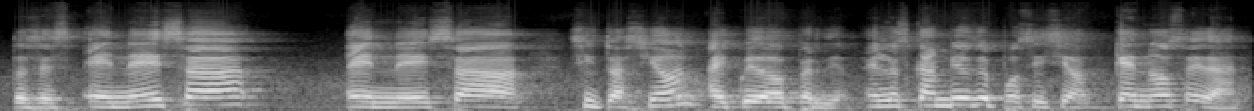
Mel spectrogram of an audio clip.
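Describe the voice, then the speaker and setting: A woman giving a nursing lecture to an audience in a lecture hall, lively and teasing, acting out short dialogues between nurses and patients. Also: on the low side, normal speed. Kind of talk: conference lecture.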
